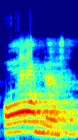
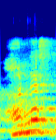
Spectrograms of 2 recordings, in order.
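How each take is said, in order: First: The word begins with a vowel sound. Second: The word begins with an h sound. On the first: The speaker calls it right. "আমাৰ এইচৰ কাম নাই" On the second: The speaker calls it wrong. "হনেষ্ট নপঢ়ো"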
